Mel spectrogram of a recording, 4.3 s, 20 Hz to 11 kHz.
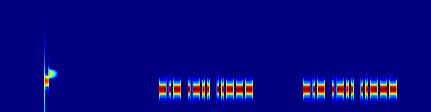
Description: Morse code, heard as a keyed tone, about 46 wpm, 700 Hz. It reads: KL2 KL2
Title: USA Call Sign Prefixes - Repeated 2x - 50wpm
